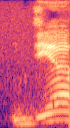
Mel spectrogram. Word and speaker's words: ज्ञ: ऐसे ही ज्या, जिसको हम ज्ञा भी बोल देते हैं, यद्यपि उसका उच्चारण सही उच्चारण ज्या है, क्योंकि ज और या के योग से ज्या बनता है।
